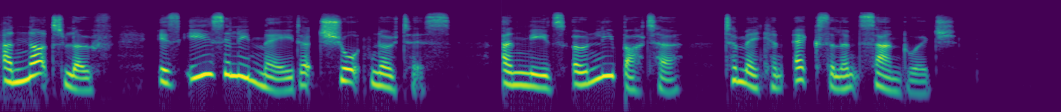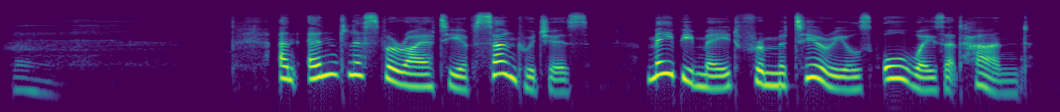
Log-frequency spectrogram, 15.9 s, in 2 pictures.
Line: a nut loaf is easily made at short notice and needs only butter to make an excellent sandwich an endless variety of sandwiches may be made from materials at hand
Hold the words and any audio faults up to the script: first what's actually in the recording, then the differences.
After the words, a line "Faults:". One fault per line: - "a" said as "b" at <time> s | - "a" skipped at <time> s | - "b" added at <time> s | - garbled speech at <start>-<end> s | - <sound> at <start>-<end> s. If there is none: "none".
a nut loaf is easily made at short notice and needs only butter to make an excellent sandwich an endless variety of sandwiches may be made from materials always at hand
Faults:
- sigh at 8.0-9.3 s
- "always" added at 14.6 s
